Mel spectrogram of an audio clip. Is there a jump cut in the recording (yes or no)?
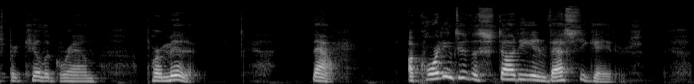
no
